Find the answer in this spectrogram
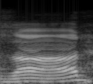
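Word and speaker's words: Tsar: উচ্চারণটা জার was very glad to have made piece with his enemy, finish.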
